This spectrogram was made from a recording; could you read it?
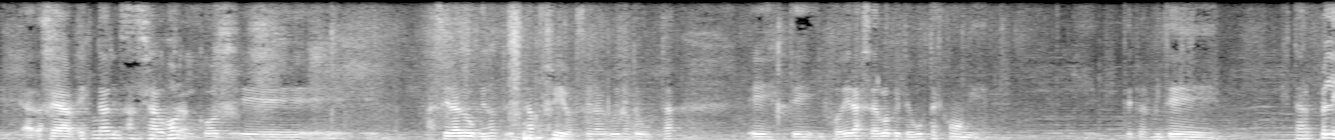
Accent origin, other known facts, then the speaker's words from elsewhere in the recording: Buenos Aires, Argentina; Y nosotras porteñas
